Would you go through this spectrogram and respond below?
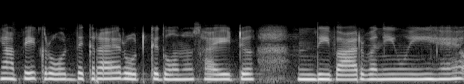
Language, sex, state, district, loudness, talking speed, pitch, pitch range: Hindi, female, Bihar, Saran, -12 LUFS, 195 wpm, 240 Hz, 235-255 Hz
